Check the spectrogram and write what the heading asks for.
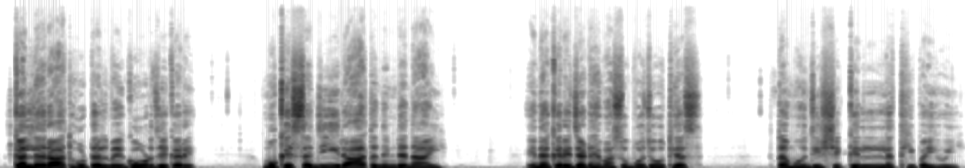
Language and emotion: Sindhi, sad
